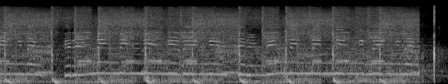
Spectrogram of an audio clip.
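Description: An upbeat novelty pop song plays loudly with a steady, pulsing electronic beat and bright sustained synth lines, no one talking over it, cut off by a sharp click near the end.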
